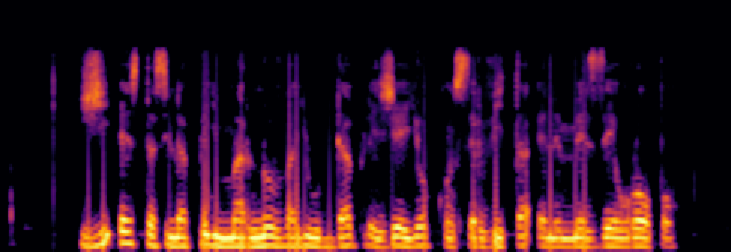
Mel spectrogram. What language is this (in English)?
Esperanto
